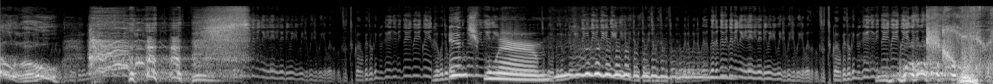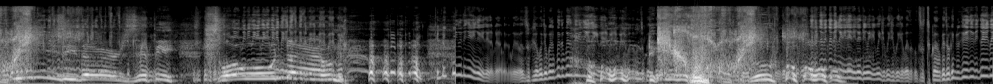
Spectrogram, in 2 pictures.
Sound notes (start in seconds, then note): 1.6 inhale; 9.5 explosion; 16.6 explosion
